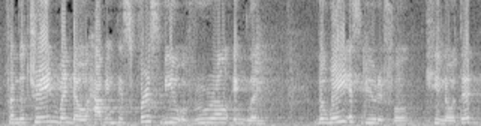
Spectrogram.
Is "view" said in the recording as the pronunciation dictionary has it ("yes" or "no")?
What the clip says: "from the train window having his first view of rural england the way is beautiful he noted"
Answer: yes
